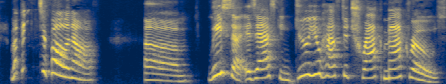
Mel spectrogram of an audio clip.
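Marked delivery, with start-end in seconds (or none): 0.2-2.8 put-on heavy, drawn-out Southern accent, big drawl. Telling about a meeting member's win of the week, imitating Connie's big Southern drawl. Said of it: "She's got a very big Southern drawl".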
